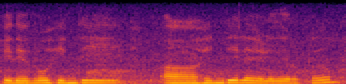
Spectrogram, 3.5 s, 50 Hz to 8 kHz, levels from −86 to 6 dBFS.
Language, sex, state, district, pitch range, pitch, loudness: Tamil, female, Tamil Nadu, Kanyakumari, 200-215 Hz, 210 Hz, -14 LUFS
